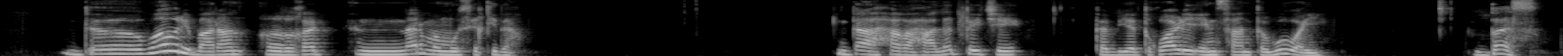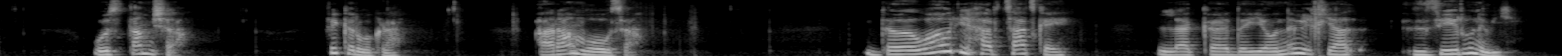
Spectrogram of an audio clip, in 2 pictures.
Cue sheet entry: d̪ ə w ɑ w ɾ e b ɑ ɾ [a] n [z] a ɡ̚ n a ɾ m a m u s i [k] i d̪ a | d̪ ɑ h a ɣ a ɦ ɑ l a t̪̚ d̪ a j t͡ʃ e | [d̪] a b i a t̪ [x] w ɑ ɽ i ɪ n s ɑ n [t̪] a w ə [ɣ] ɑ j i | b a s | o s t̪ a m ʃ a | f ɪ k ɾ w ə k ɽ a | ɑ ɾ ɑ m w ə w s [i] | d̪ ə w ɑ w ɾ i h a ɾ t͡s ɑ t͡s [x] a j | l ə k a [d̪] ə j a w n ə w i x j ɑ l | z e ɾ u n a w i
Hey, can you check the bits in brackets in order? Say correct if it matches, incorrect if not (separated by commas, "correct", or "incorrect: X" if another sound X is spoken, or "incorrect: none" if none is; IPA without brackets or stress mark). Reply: incorrect: ɑ, incorrect: ɣ, incorrect: q, incorrect: t̪, incorrect: ɣ, correct, incorrect: w, incorrect: a, incorrect: k, correct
